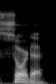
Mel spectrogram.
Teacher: the t sound at the end of sort just disappears. It becomes sort of >> sort.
